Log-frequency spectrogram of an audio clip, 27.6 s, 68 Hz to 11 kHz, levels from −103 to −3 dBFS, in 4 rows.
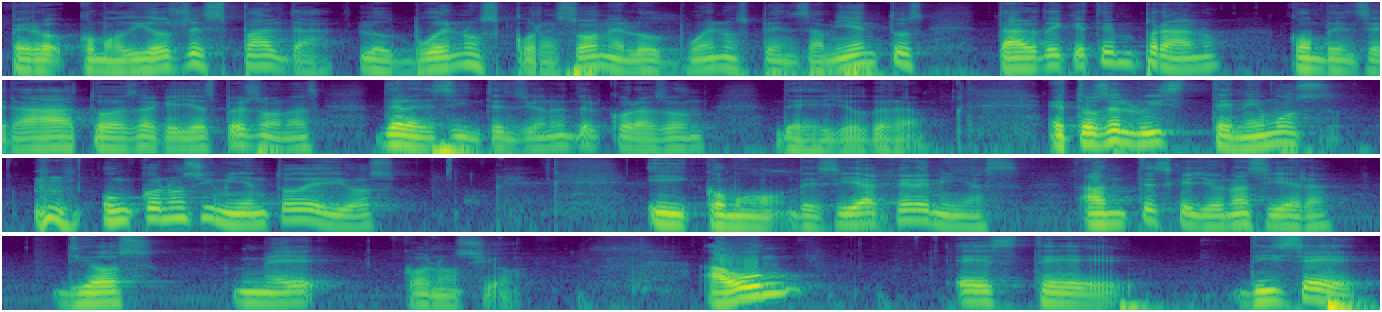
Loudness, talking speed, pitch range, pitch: -24 LUFS, 100 wpm, 100-125 Hz, 115 Hz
